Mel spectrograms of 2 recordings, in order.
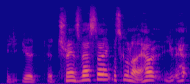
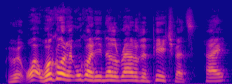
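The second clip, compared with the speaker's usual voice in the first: ordinary talk, nothing marked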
